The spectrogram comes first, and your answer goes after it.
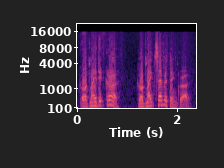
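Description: A man's voice: mid-range voice, very animated, fairly quick, mellow, rough recording. Man preaching in a chatty, storytelling way. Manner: conversational, storytelling delivery with frequent asides. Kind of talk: sermon.

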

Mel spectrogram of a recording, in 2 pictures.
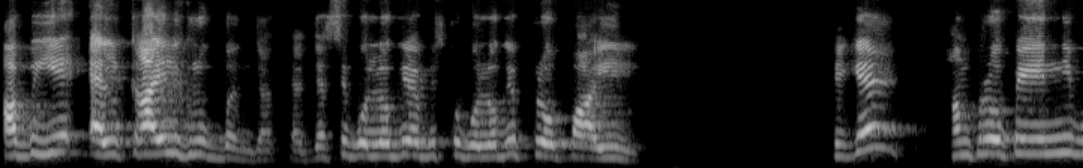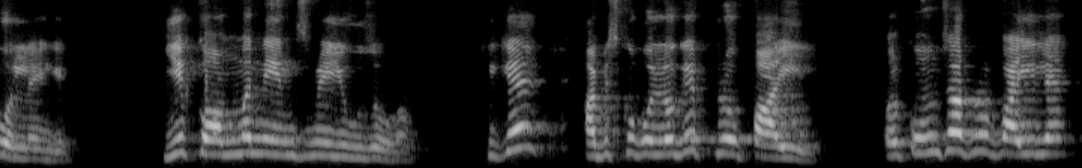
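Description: A high-pitched woman teacher from India explains chemistry at an unhurried pace. She drifts between Hindi and English and keeps asking her students whether they understand. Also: lively intonation. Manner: mixes Hindi and English, checks understanding often; addresses students as beta. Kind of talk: classroom lecture.

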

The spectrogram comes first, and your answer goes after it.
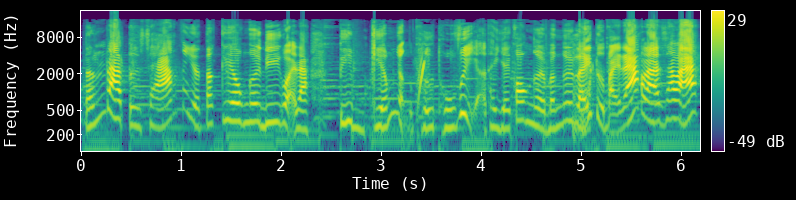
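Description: A woman's voice: high voice, lively intonation, racing, music in the background. A woman hosting a Minecraft role-play, exclaiming constantly and bossing a partner in a mock-regal tone while talking to viewers. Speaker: host.

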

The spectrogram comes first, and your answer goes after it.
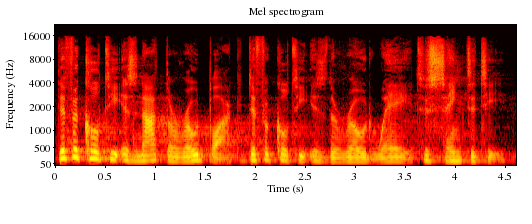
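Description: A man in his forties, a visiting priest, preaching a sermon at a church lectern in an animated, emphatic way. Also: mid-range voice, normal speed. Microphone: lectern microphone. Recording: long church reverb.

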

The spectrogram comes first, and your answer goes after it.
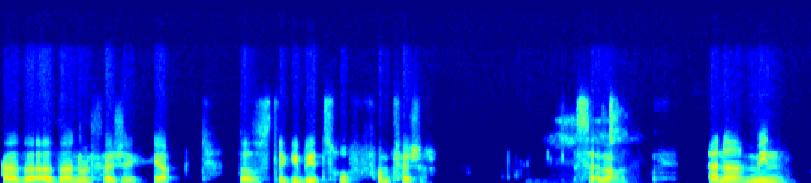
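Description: A man's voice: on the low side, lively intonation, fast talker, dry recording, dull audio. A man teaching Arabic in a one-to-one online lesson, patiently walking his student through each answer.

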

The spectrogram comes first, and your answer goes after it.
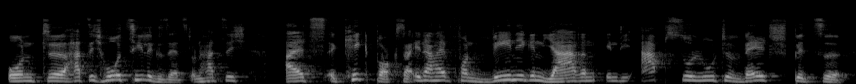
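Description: Husky young man hosting a podcast. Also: fairly high pitch, animated, unhurried. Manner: eager, effusive, laughs often. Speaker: podcast host. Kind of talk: enthusiastic podcast interview. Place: indoor room with bookshelves, video call.

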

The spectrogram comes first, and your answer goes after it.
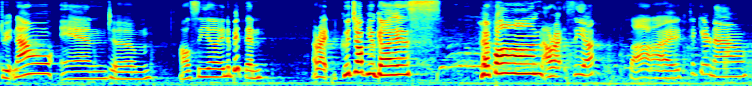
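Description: A woman's voice: on the high side, measured pace, bright, forceful tone. A woman playing an encouraging choir director on a theatre stage, giving instructions to a group. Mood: cheerful, brisk. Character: encouraging female choir director rallying her singers. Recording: echoey hall from far off, audience noise.

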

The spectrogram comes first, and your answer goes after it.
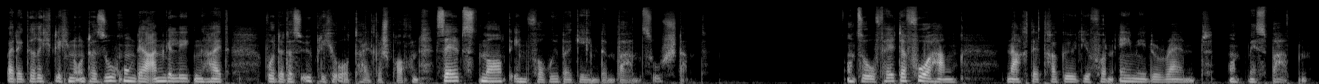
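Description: A woman reading a mystery audiobook in steady, measured narration. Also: extremely low pitch, breathy edge, dry recording. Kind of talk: scripted narration.

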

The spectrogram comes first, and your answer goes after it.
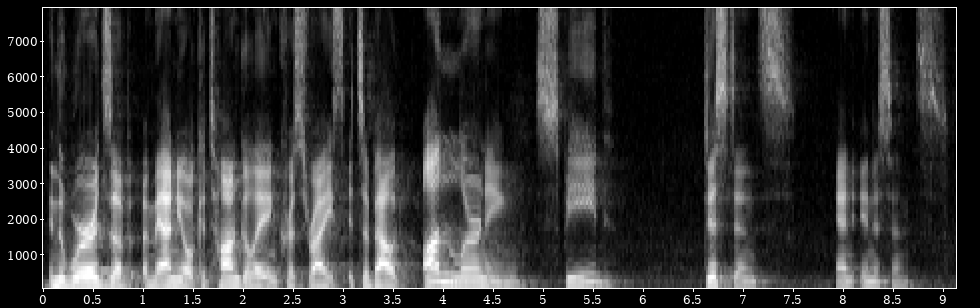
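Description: A man in his thirties preaching a sermon from a podium microphone in a large convention hall, measured and reflective, with rhetorical questions. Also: mid-range voice, fairly bright tone. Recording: reverberant hall.

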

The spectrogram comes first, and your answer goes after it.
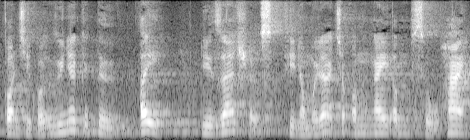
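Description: Streaming from an indoor room while filming his screen, a young male English teacher with a high-pitched, slightly mellow voice works through an exam at a quick pace. He keeps it chatty and frequently checks on his viewers, and the room has long reverb.

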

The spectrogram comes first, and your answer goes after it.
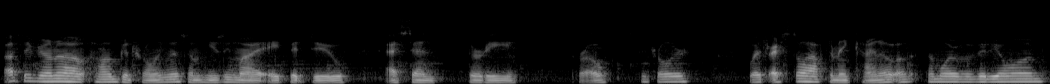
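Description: A man's on-the-low-side, gravelly voice, dry from just waking, carries casual gameplay chatter for his channel at normal speed. He meanders across topics and corrects himself repeatedly, heard through tinny phone screen-recorder audio with faint noise.

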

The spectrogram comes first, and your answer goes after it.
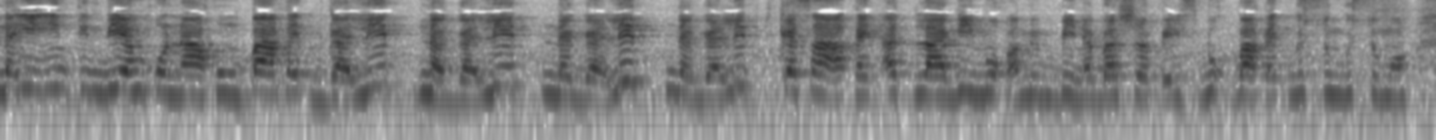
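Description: Angry tearful woman with a high, bright voice. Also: slight background noise. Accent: Filipino. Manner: angry, tearful, speaks straight to critics. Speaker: vlogger. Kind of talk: emotional online rant.

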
